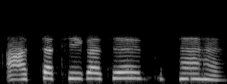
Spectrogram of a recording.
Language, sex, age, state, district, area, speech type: Bengali, female, 30-45, West Bengal, Darjeeling, urban, conversation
